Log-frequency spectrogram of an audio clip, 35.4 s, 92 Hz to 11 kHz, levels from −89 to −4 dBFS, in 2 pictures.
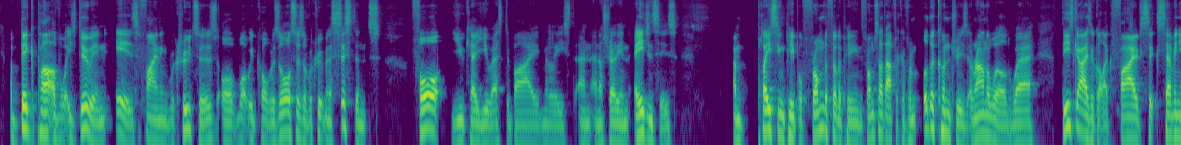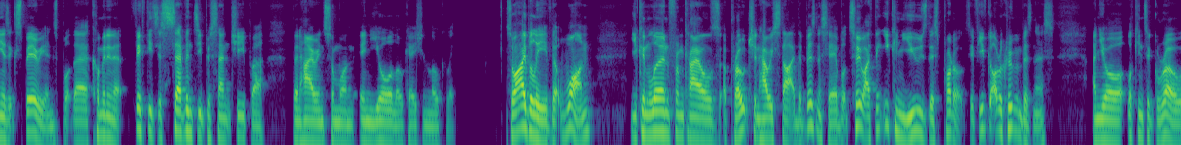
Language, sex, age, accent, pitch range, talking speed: English, male, 20-39, British, 100-130 Hz, 185 wpm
